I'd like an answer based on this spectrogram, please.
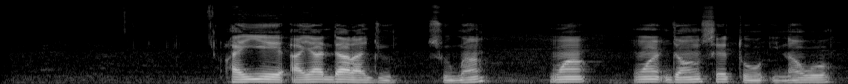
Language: Yoruba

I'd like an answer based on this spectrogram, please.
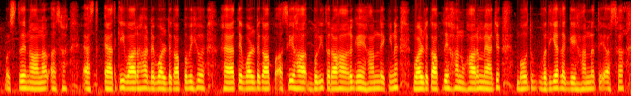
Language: Punjabi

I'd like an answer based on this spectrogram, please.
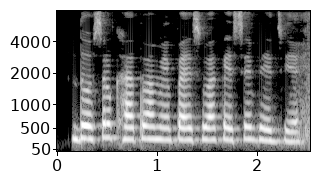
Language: Magahi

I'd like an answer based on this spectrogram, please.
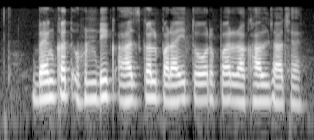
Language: Magahi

